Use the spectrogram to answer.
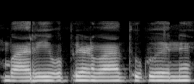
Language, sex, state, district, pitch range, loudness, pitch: Magahi, female, Jharkhand, Palamu, 175-185 Hz, -14 LUFS, 180 Hz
